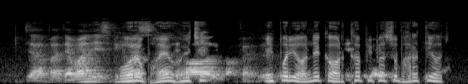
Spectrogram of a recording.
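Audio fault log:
1.47 to 4.5 s, speech suppressed in double talk: The speech dips in three stretches, at 1.47 to 1.98 s, 2.16 to 2.38 s and 2.93 to 4.5 s. The first drops by around 20 dB. The second is milder, about 10 dB. The last is longest and deepest, about 25 dB, with roughly a second pulled down in pieces. The likely cause is an echo canceller hearing both sides at once. It cannot separate the talker from loudspeaker echo, so it turns both down.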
